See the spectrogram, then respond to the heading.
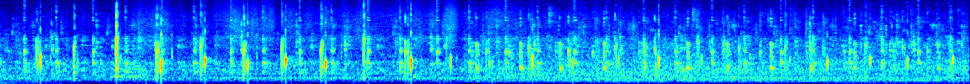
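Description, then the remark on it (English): A clock ticks steadily throughout, a rapid run of small, crisp clicks at fairly low volume, heard alone with no one talking. “It's the ticking of the clock.”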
